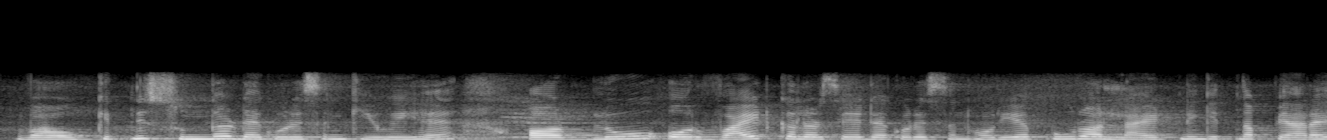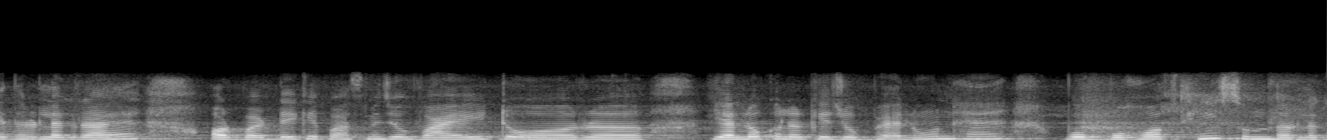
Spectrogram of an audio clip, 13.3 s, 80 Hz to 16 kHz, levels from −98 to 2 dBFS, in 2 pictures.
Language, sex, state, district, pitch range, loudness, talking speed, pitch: Hindi, female, Bihar, Purnia, 225-255 Hz, -20 LUFS, 210 wpm, 235 Hz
